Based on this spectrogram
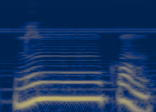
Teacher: make the articulator of kaf, for pronouncing kaf, touch the place of articulation of this letter, and at the same time make a nasal sound for two vowel counts · Term: ikhfa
